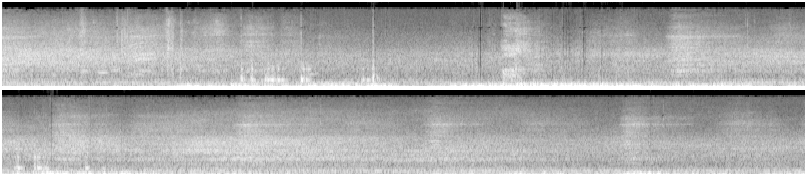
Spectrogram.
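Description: A man's hard, strained breathing with a few short grunts and gasps as he forces a steel wrench to bend in his hands, over a loud, steady low rumble.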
